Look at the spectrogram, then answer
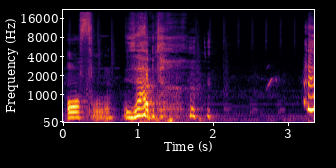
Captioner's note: laughing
